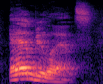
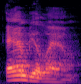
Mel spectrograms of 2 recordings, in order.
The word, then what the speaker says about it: ambulance: different ways people say it's supposed to be ambulance the ambulance I've heard ambulance that's my favorite ambolyn I was like who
